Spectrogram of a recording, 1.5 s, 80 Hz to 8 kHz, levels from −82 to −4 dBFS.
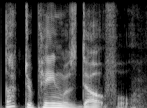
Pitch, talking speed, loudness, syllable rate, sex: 140 Hz, 160 wpm, -17 LUFS, 4.6 syllables/s, male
